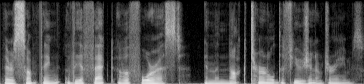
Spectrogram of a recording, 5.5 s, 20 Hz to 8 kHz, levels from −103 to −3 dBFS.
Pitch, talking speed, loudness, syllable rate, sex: 120 Hz, 165 wpm, -23 LUFS, 4.9 syllables/s, male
